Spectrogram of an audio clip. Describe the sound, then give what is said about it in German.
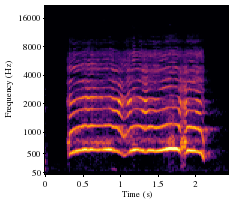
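A person imitates a goat's bleat with one sustained, loud, nasal cry lasting about two seconds, wavering in pitch with a couple of dips before cutting off. “Ihr, ihr kennt die Ziege, die überall reingeschnitten wird in diese Dubstep-Songs. Ja, genau. Ganz genau dasselbe Geräusch.”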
